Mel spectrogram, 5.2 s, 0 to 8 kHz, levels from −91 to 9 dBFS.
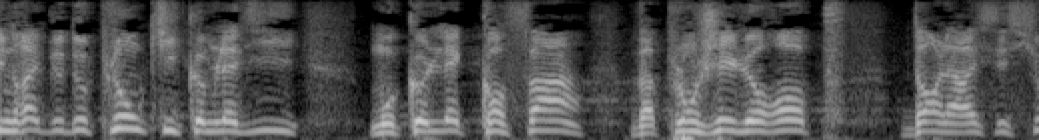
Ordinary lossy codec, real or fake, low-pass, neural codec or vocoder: none; real; none; none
